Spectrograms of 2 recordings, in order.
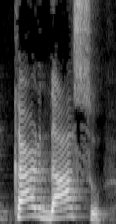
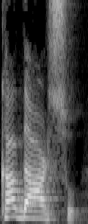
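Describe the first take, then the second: First: The r sound closes the first syllable. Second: The r sound closes the second syllable. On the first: The speaker calls it wrong. "quando os pais falam errado" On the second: The speaker calls it right. "ao invés de falarem cadarço"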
